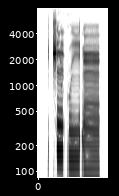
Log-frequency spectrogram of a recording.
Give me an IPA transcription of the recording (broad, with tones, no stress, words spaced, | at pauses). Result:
t͡ʃĩ˦kʷiː˧ ɗɛ̃˨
